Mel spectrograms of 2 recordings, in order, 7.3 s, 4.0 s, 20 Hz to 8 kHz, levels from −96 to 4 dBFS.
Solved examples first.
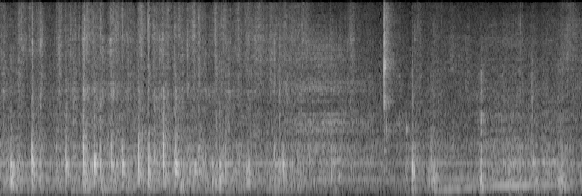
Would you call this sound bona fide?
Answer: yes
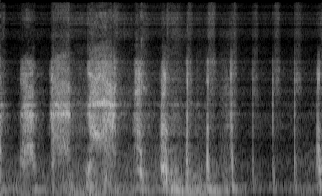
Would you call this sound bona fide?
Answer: no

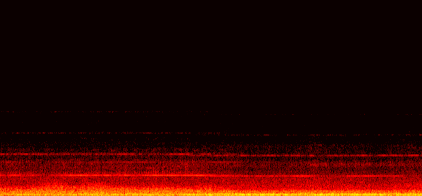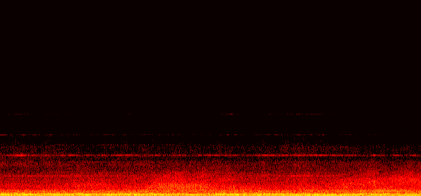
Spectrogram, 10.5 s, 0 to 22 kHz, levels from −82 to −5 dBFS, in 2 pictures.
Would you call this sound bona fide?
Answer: yes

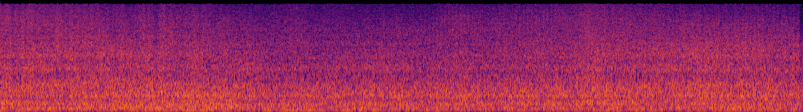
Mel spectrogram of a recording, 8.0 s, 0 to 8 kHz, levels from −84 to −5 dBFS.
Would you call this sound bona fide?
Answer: yes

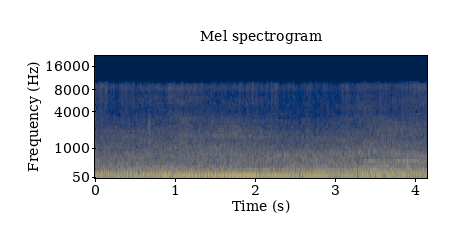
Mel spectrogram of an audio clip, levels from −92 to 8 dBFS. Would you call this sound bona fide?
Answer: yes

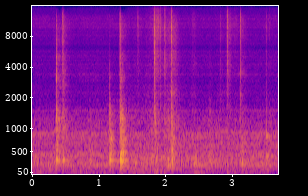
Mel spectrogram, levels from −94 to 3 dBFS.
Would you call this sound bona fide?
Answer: no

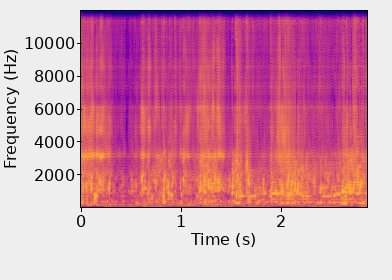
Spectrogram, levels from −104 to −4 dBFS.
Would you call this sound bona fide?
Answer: no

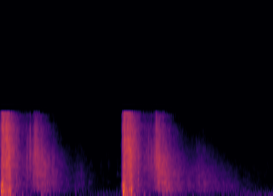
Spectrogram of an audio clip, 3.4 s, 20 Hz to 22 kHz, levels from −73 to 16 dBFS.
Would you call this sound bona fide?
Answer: no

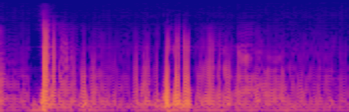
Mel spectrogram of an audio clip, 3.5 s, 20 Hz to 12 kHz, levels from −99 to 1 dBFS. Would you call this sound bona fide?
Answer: no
